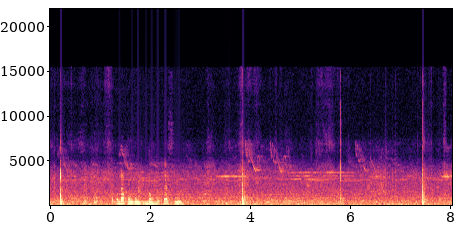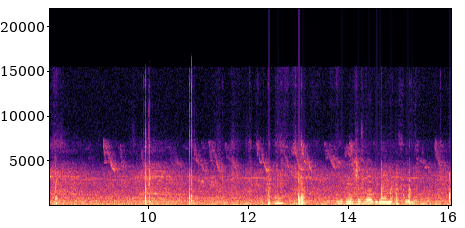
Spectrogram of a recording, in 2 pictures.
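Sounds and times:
sharp clicks against cardboard: 3.6 - 4.1, 9.9 - 10.1, 10.8 - 11.7, 12.3 - 13.3.

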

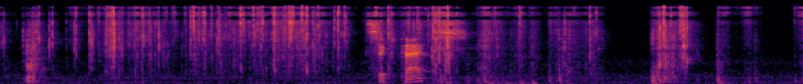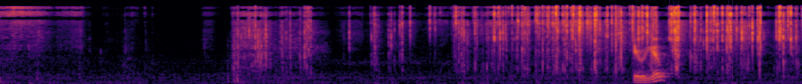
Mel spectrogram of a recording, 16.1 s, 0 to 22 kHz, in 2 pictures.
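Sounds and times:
foil wrappers crinkling: 0.0 - 7.0, 10.3 - 16.0.

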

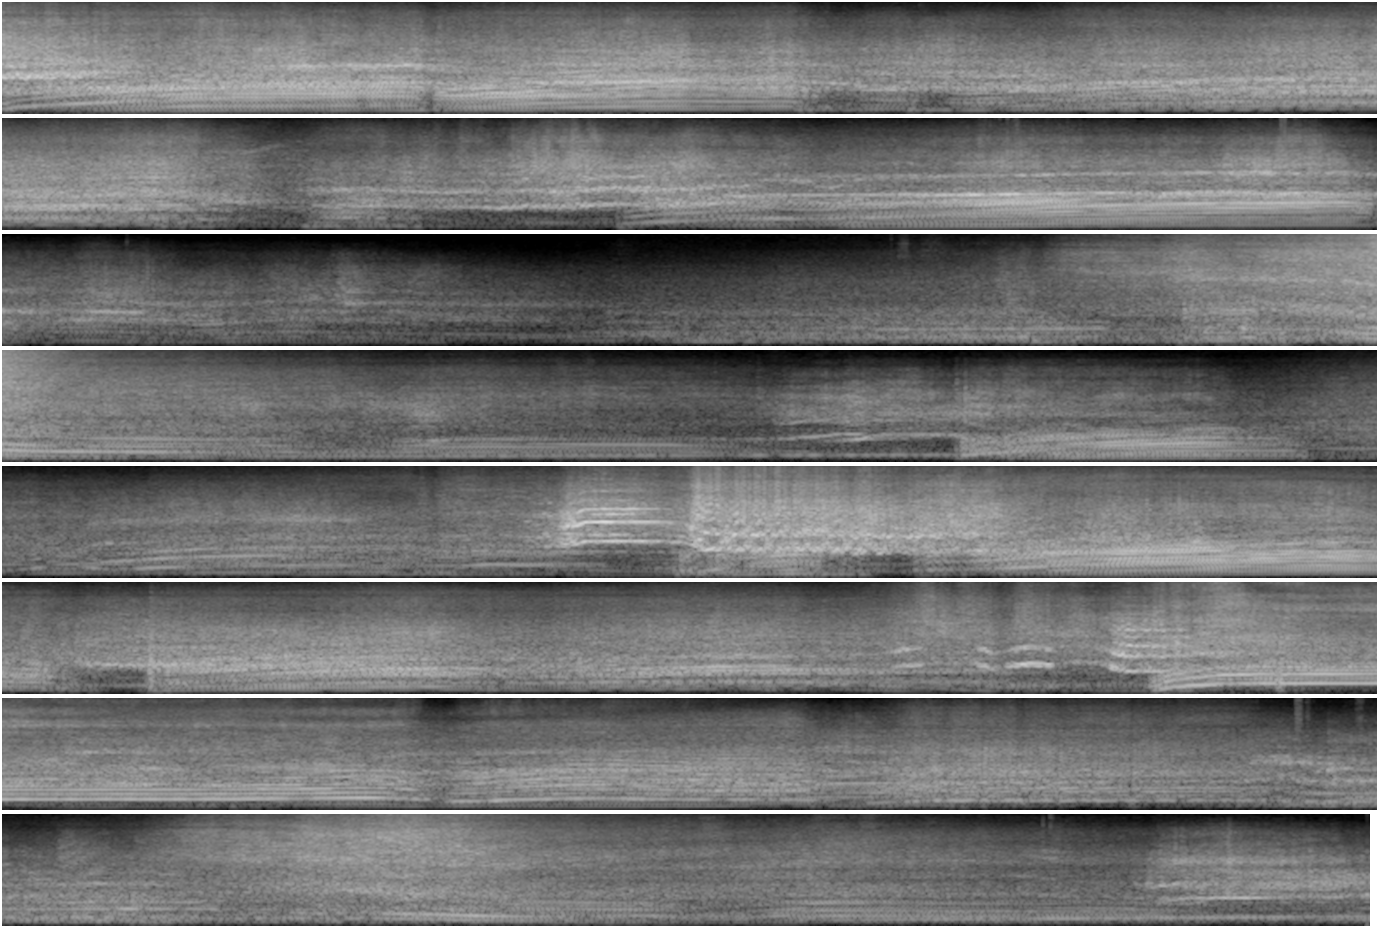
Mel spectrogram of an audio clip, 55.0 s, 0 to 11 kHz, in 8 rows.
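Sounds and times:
car engine revving: 25.4 - 54.7.

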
